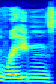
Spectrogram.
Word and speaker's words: Raiden: Marvel Comics versus um I never can say his name. Ryden. Yeah. Some I want to say Raiden, sometimes Ryden, but it's Raiden.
